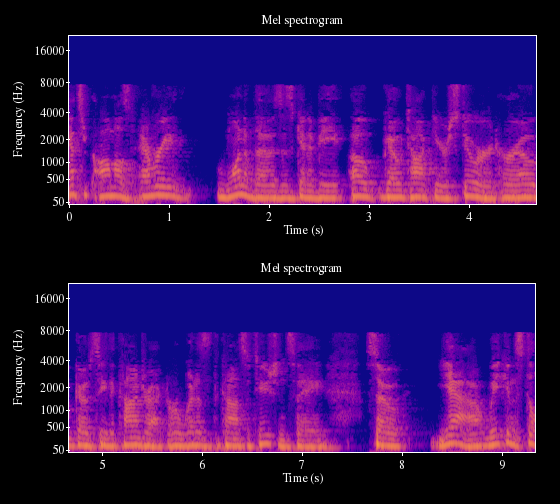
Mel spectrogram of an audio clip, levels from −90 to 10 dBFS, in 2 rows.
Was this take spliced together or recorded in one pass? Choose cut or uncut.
uncut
